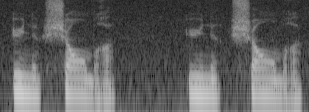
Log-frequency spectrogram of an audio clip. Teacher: So you'll notice there that the word for room, the word for chamber, the ch in French has changed to a sh sound, because ch in French is pronounced like an sh in English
